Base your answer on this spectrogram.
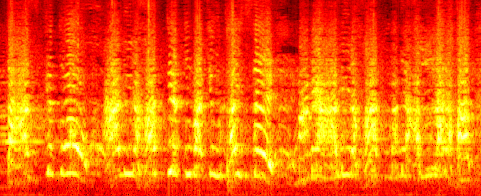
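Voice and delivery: high shouted sermon chant, building; fiery preaching. Acted. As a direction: shout the revelation to the crowd.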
